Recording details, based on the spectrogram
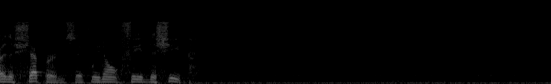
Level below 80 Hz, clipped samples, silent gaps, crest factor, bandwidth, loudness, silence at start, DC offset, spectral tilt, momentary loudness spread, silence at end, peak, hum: -70 dBFS; under 0.1%; none; 20 dB; 7.4 kHz; -50 LUFS; 0 s; under 0.1%; -4 dB/octave; 22 LU; 0 s; -32 dBFS; none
